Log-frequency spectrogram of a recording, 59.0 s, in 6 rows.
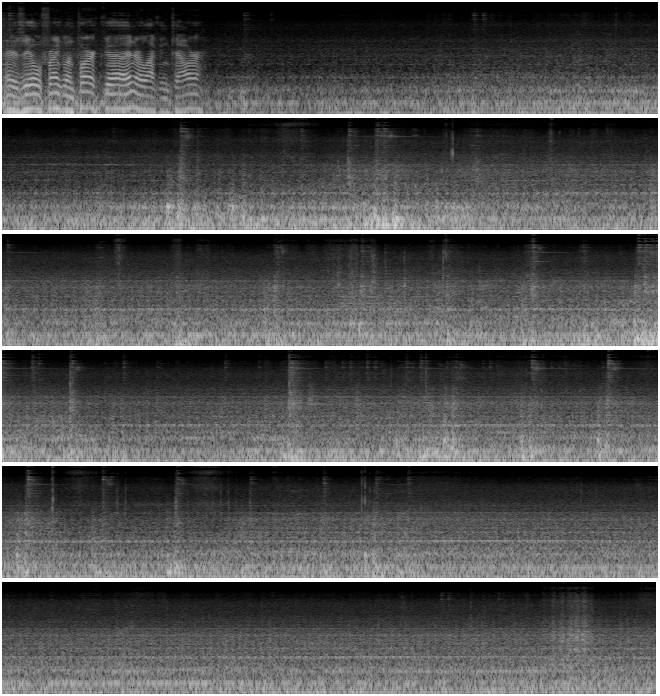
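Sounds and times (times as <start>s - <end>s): train wheels rumbling on rails: 0.0s - 59.0s
wheels clicking over rail joints: 12.3s - 46.4s.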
